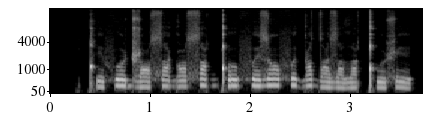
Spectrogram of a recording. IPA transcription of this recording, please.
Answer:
ǃʰ ɪ˨ f o˦ ɖ͡ʐ ɔ˨ sˤ ɪ˦ ɡ ɔ˦ sˤ ə˦ ǃʼ o˦ f ə˦ z ɔ˦ f ə˦˨ ɡ ʏ˦ dˤ ə˨ z ɪ˨ ðˤ ɪ˨ ǃʰ u˨ ʂ ɪ˦˨

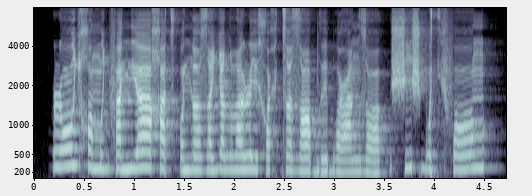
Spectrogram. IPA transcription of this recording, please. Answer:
ɭ ɔː ʎ χ ɔ m ɔ ʎ f a nʲ aː χ a t͡sʼ ɔ nʲ ø zˤ i ʎ ɛ ʎ ðˤ i ɭ i e̯ x ɔ ħ tʲ ɛ zˤ ʌ b ɘ e̯ b ɔ ʕ i ŋ zˤ ʊ | ʃ i ʃ b ɔ tʲ f ɔː ŋ

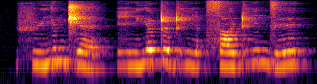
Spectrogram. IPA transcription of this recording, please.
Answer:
f y j ɪ n d͡ʒ ɛ | ɦ i j ɛ ʈ ɛ ɖʱ i | sˤ i ɖʱ i n z ɪ

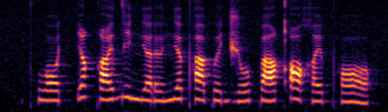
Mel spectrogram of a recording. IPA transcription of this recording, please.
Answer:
pʰ w ɔ t͡ʃʼ i q e d i nʲ a ɾ ɘ nʲ a pʰ a p ɘ d͡ʒ o p a qʼ ɔ χ e pʰ ɔ

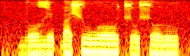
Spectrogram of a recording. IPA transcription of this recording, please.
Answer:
b oː˧ ɣ e˧ ɓ a˧ ʃ u˦ w oː˦ t͡ʃ o˨ ʃ o˦ l u˦

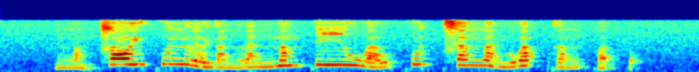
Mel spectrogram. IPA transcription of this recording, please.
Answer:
ŋ ɐ˨˩ m t͡s ɔː˥ j kʷ ɐ˥ n l ɵ˨ ɥ ɐ˨ n l ɐ˧ n n̪ ɐ˥ m t̪ iː˥ w ɐ˨˥ w kʷ ɐ˥ t̚ s ɐ˥ ŋ ɐ˧ n w ɐ˥ p̚ k ɐ˨˧ ŋ p ɐ˨˥ k̚ ɐ˨ p̚

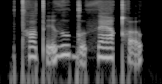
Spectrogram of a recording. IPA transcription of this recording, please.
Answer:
tʰ ɒ tʼ ḛ ð u ɡ o̰ θ æ qʰ o̰

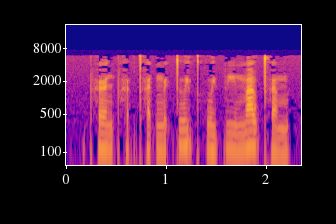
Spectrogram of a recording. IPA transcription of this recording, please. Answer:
pʰ œː˧ n pʰ ɐ˨ k̚ t̪ʰ ɐ˧ t̚ ŋ ɵ˨˥ t̚ t̪ uː˥ j kʷʰ ɐ˧ j p iː˧ m aː˥ w t̪ʰ ɐ˨ m

